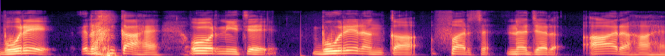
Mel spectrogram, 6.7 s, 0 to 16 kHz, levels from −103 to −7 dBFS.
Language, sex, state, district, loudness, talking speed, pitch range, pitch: Hindi, male, Chhattisgarh, Sukma, -15 LUFS, 110 wpm, 135-170 Hz, 145 Hz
